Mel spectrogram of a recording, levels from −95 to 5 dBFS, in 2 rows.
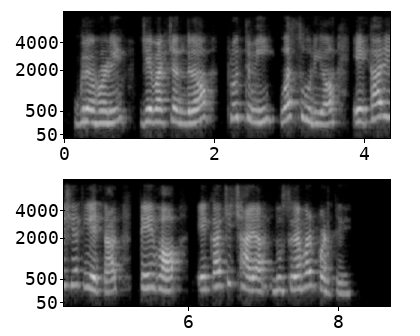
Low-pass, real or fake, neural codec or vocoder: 7.2 kHz; fake; codec, 16 kHz, 2 kbps, FunCodec, trained on Chinese and English, 25 frames a second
